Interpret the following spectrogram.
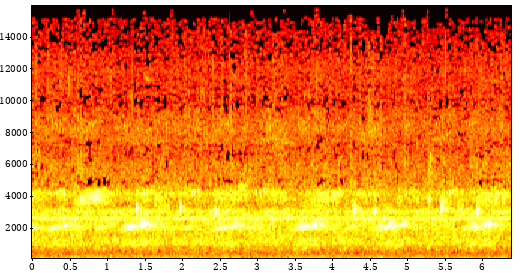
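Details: Frogs at a lake calling together in a thick chorus, distinct short croaks recurring roughly once a second but unevenly spaced, layered over a continuous high buzzing background of other callers.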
